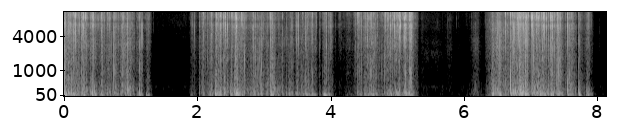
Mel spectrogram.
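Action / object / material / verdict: scrape / sequin-covered fabric pouch / sequins / none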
